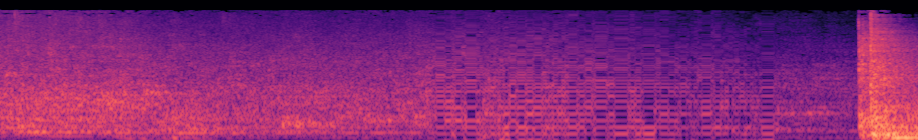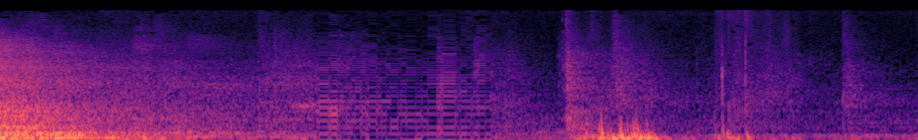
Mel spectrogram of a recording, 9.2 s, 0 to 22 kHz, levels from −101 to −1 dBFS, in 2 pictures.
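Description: Audio likely arrived too seldom, so roughly 5.3 ms buffers were repeated, giving robotic sound from 2.17 to 3.87 s and 6.19 to 7.04 s: a rigid 188 Hz metallic buzz.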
